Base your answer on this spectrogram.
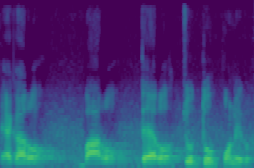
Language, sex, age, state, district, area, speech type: Bengali, male, 45-60, West Bengal, Paschim Medinipur, rural, spontaneous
